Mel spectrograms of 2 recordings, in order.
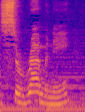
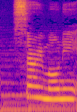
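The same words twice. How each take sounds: First: It is said with a British pronunciation. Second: It is said with an American pronunciation. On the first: "that is how the British say it" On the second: "ceremony is the American pronunciation"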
